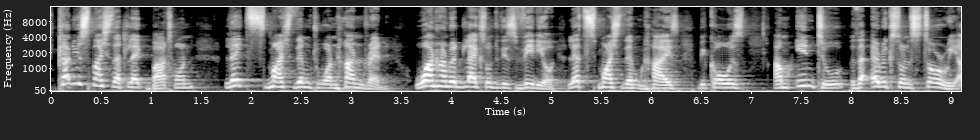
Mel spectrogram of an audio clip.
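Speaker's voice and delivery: ordinary delivery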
